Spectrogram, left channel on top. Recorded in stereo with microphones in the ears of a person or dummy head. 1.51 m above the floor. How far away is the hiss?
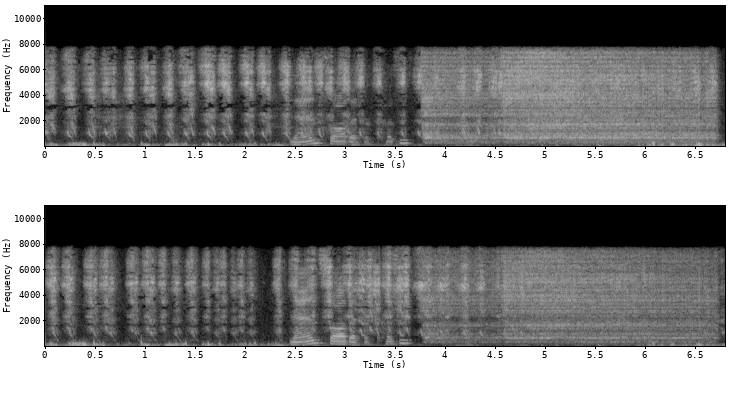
About 1.0 m.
